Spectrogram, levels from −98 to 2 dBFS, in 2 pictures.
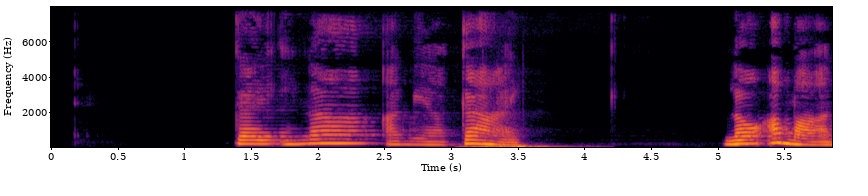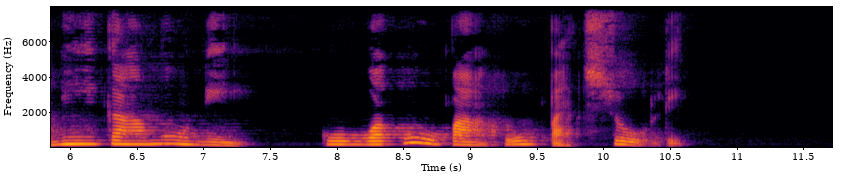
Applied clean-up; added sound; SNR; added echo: neural mask model DeepFilterNet 3.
